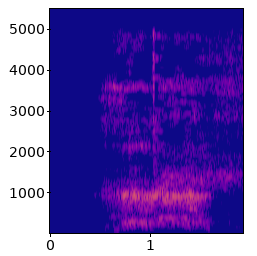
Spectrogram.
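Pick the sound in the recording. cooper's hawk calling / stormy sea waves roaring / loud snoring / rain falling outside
loud snoring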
